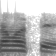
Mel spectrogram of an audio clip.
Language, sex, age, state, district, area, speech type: Hindi, female, 60+, Uttar Pradesh, Azamgarh, rural, conversation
